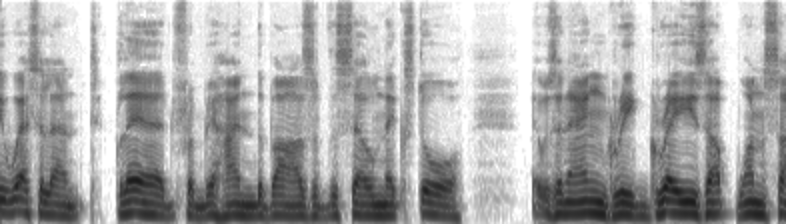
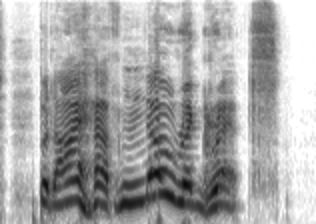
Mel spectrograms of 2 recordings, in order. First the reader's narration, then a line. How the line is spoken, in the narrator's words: she snapped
